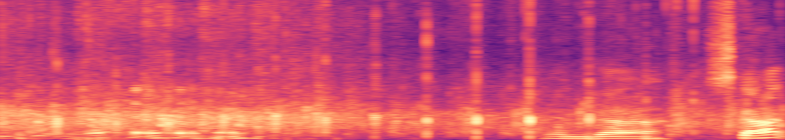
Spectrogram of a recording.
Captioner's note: applause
